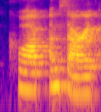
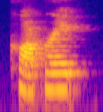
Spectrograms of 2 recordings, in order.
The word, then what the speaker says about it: cooperate: micro organism micro organism if you listen carefully you'll hear that I make this o sound the schwa cooperate I totally messed that up cooperate cooperate cooperate it's sort of an up sound but um actually let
